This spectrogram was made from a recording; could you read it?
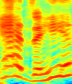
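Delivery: put-on loud, very high-pitched Jersey Shore accent. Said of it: "i'm doing poly d".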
